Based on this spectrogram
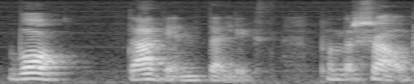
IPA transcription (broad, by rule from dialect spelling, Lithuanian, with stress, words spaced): ˈʋoː ˈdɐ ˈʋʲeːns ˈdɑːˌlʲiːks pɐmʲeːrˈʃɐʊ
